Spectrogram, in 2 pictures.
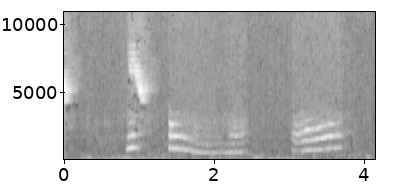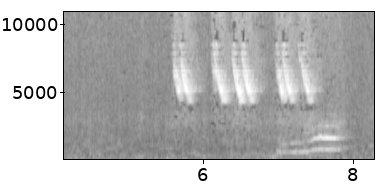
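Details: A male red-tabby-point Thai cat, born December 2013, jealously complains with long, nasal, downward-sliding wailing meows and high squeaks while a kitten plays with a toy mouse; a person softly tells him to calm down.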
